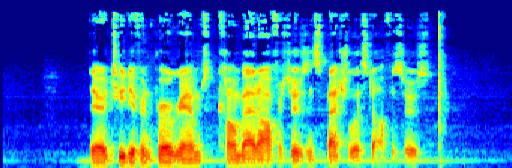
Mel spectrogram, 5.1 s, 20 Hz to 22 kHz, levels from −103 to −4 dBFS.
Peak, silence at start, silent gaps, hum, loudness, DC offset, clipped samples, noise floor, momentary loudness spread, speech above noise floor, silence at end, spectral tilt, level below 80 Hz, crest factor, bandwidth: -2 dBFS; 0.9 s; none; none; -20 LUFS; under 0.1%; under 0.1%; -70 dBFS; 11 LU; 50 dB; 0.7 s; -4.5 dB/octave; -56 dBFS; 20 dB; 17 kHz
